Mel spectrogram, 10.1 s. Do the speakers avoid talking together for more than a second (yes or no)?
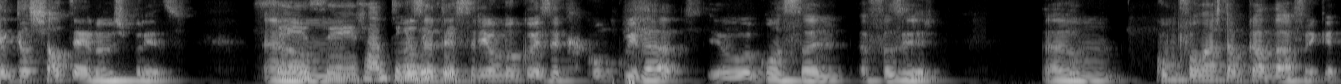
no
